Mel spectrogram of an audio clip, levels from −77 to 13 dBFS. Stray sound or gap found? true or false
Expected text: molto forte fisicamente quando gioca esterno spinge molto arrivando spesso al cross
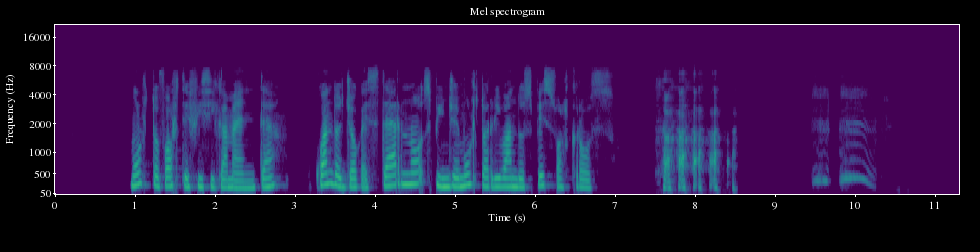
true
